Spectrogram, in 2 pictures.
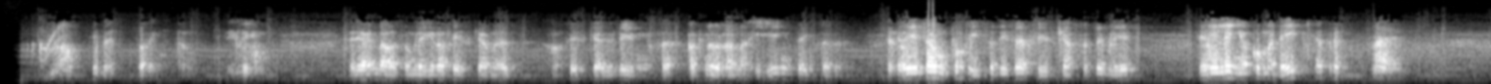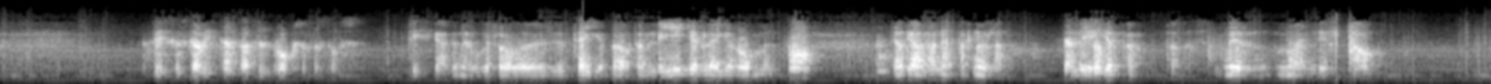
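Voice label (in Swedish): Morup Halland, svenska sagor dialekter; Folkminnen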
